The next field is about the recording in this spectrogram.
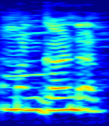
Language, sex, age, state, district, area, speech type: Kashmiri, female, 45-60, Jammu and Kashmir, Baramulla, rural, spontaneous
